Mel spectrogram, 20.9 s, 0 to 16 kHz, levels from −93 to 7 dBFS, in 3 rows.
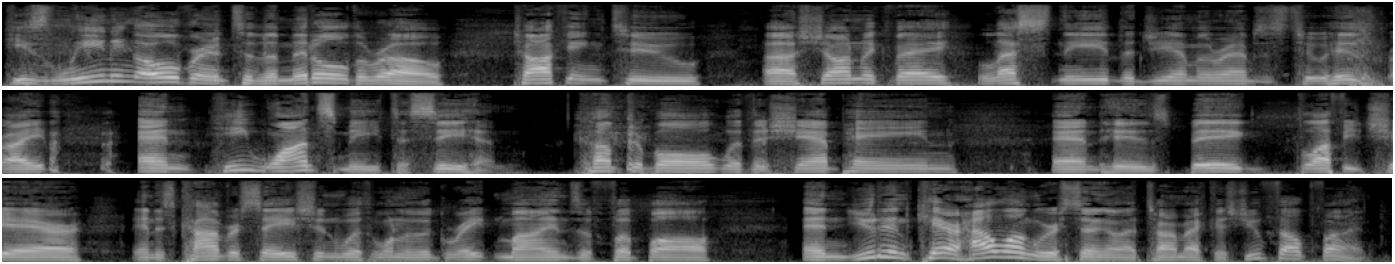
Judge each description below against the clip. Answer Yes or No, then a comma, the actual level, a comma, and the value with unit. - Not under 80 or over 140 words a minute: No, average, 195 wpm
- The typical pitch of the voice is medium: No, low, 130 Hz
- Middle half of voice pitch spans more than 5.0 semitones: No, average, 3.8 semitones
